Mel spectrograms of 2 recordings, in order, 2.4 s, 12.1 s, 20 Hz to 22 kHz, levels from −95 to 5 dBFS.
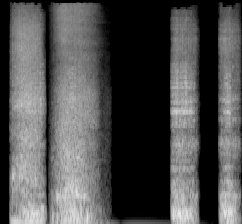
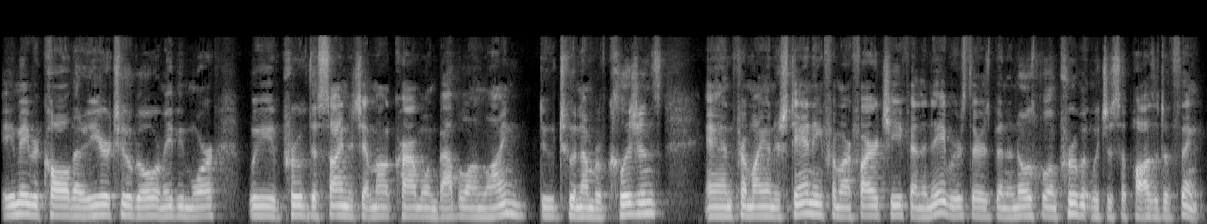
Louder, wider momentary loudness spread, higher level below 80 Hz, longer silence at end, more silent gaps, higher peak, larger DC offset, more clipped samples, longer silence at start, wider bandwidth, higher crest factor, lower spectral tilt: first, -13 LUFS vs -18 LUFS; about the same, 6 LU vs 6 LU; first, -22 dBFS vs -62 dBFS; about the same, 0 s vs 0.1 s; first, 2.12-2.18 s vs none; about the same, 0 dBFS vs 0 dBFS; neither; neither; about the same, 0.1 s vs 0 s; first, over 20 kHz vs 12.5 kHz; about the same, 14 dB vs 18 dB; second, -4 dB/octave vs -5.5 dB/octave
